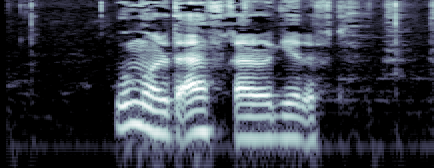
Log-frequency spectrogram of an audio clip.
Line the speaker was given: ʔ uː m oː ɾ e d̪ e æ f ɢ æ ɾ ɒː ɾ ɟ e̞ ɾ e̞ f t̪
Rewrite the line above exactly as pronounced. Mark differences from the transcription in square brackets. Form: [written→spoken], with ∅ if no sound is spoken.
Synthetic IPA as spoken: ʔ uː m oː ɾ e d̪ e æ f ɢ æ ɾ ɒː ɾ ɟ e̞ ɾ e̞ f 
